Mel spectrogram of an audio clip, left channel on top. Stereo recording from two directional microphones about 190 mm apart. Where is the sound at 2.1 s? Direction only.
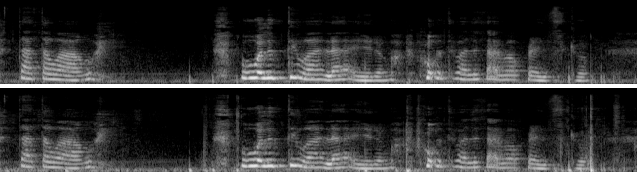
20° left (ahead or behind).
